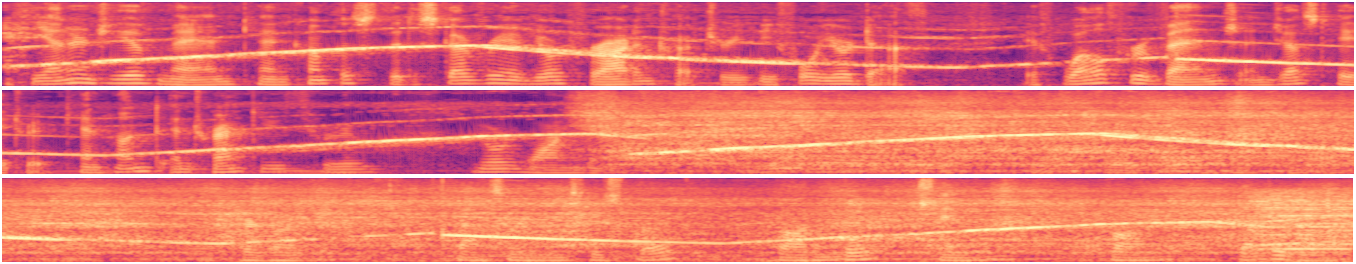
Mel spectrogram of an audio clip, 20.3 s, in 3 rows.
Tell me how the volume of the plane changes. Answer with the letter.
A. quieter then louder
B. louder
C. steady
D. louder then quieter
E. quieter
C.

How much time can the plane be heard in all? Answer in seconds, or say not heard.
11 s.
